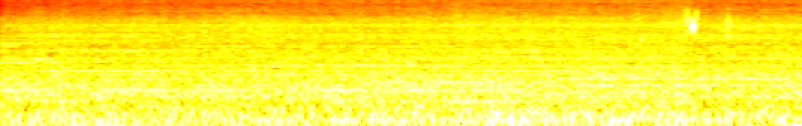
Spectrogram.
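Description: Low, steady background noise with a faint hum, and one brief faint high tick about three and a half seconds in.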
